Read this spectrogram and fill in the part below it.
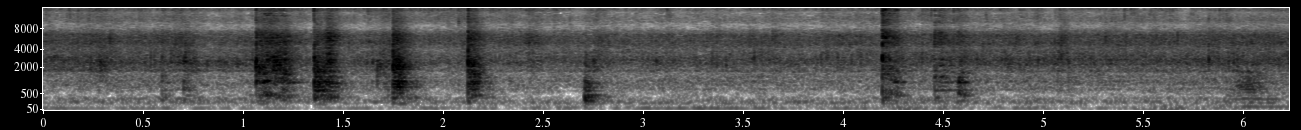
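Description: Meat frying in a pan for Pangasinan pakbet, with a steady sizzle under a series of sharp scraping and stirring knocks from a utensil, close and moderately loud.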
